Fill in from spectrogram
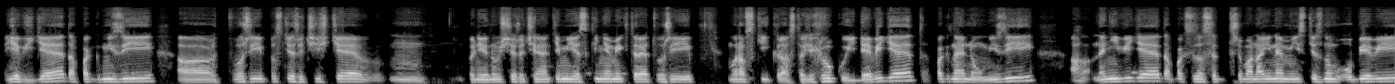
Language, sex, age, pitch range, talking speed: Slovak, male, 30-49, 115-135 Hz, 170 wpm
